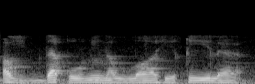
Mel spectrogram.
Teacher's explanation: فهذا إشمام الصاد صوت الزاي في قراءة حمزة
